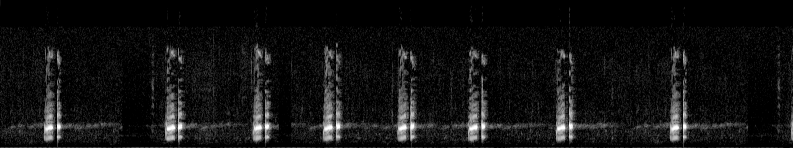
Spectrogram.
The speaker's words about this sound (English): But in fact, unless the film is set in Hollywood or nearby, then this is the completely wrong frog for the soundtrack, because this is the Pacific tree frog.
